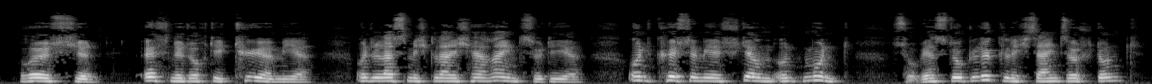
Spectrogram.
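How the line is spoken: Pleading voice. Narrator (German): Der Ziegenbock ... sprach er mit flehender Stimme

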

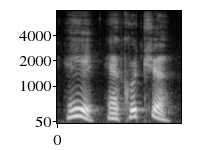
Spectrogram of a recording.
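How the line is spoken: Calling out. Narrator (German): rief Bengele

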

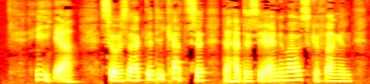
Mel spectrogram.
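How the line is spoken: Laughing girl. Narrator (German): lachte das Mädchen

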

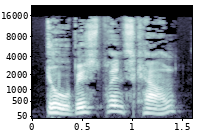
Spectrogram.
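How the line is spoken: Joyful old emperor calling. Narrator (German): rief der alte Kaiser voll Freuden

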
